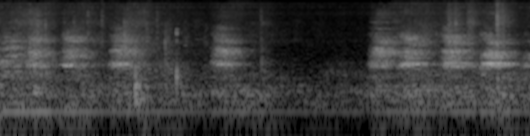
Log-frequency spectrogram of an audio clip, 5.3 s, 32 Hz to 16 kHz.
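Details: Bichon Frise named Daphne, recorded 05.07.2016 during an obedience and trick session with spoken Russian commands; short high yapping barks come in clusters with a quiet pause midway, mixed with the handler's voice.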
